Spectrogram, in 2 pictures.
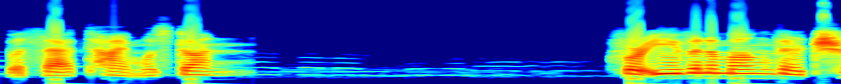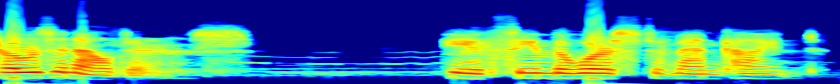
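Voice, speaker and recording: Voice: mid-range voice, fairly even intonation, a bit bright, dry recording. Solemn horror narrator with a muffled sound. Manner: solemn, deliberate, with dramatic pauses. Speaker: narrator of a horror fiction podcast. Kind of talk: scripted dramatic horror narration.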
